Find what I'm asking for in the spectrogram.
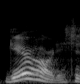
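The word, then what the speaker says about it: Geerhardus: What'd you say? – Gerhardus. – It's a hard G.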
